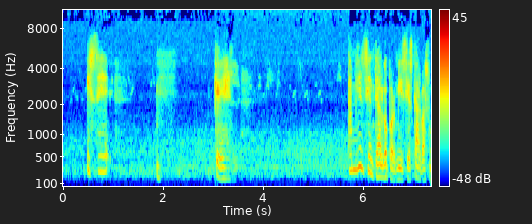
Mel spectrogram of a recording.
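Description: A woman speaks quietly and hesitantly, close by.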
